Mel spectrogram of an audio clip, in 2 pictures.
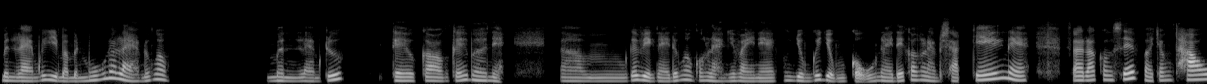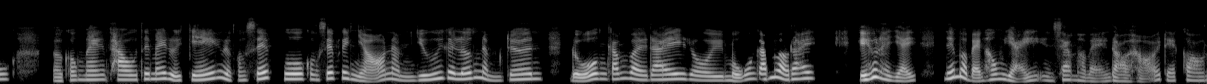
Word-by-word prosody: mình 180 -2 -3
làm 160 -1 -1
cái 210 - -3
gì 190 - +1
mà 165 - -3
mình 150 +1 -5
muốn 200 +9 -3
nó 295 - +2
làm, 170 -11 0
đúng 175 - -6
hông? 230 -3 -1 1.0
Mình 165 -1 -5
làm 155 -2 -7
trước, 230 +7 +1 0.4
kêu 170 -1 0
con 170 -2 -2
kế 185 +5 -2
bên 195 -4 -2
nè, 165 -4 -5 0.5
ừm: 155 -1 -7
"Cái 205 - +1
việc 175 -5 +1
này, 150 -1 -4
đúng 175 +4 -3
hông? 215 -2 -4
Con 185 -1 -7
làm 155 -3 -5
như 165 - -6
vậy 150 -2 -4
nè, 150 0 -4
con 190 -1 -10
dùng 165 -4 -2
cái 210 - 0
dụng 150 -7 -2
cụ 145 +4 -2
này 165 -3 -4
để 170 - +1
con 205 +2 -3
làm 165 -4 -5
sạch 160 -2 -5
chén 235 +7 +2
nè, 210 -8 +2 0.5
sau 195 - +3
đó 195 +1 +1
con 215 -1 -5
xếp 255 +7 +3
vào 185 - -3
trong 190 +3 -6
thau, 225 +2 +4 0.4
rồi 165 - -3
con 205 +5 -4
mang 215 +1 +1
thau 215 -1 +3
tới 250 +3 +1
máy 255 +1 +3
rửa 210 - +4
chén, 230 +7 +3
rồi 245 - +2
con 200 +2 -8
xếp 265 +8 +4
vô, 250 0 +7
con 235 -2 -6
xếp 275 +4 +4
cái 280 -3 +2
nhỏ 200 +1 0
nằm 230 -7 -2
dưới 215 +9 +1
cái 285 -2 +5
lớn 265 +5 +3
nằm 230 -10 -2
trên, 240 +4 +1 0.3
đũa 165 +9 +5
con 250 - -4
cắm 245 +3 0
vời 240 -6 +3
đây 230 +3 +3
rồi 190 -4 0
muỗng 170 -2 0
con 255 +2 -2
cắm 245 -1 +5
vào 260 -6 +6
đây." 265 +4 +2 0.4
Kiểu 220 +11 +8
là 245 -10 +1
vậy, 165 +3 -1 0.3
nếu 285 +5 +4
mà 335 -4 +5
bạn 150 - 0
hông 235 +3 -1
dạy 175 +3 -3
thì 180 - -10
sao 215 +5 -3
mà 190 -5 -9
bạn 145 0 -9
đòi 150 -4 -4
hỏi 215 - -7
trẻ 180 - -6
con 185 -2 -6
200 Hz, 245 wpm, -24 LUFS, 165-240 Hz, 1.0 s, Kiểu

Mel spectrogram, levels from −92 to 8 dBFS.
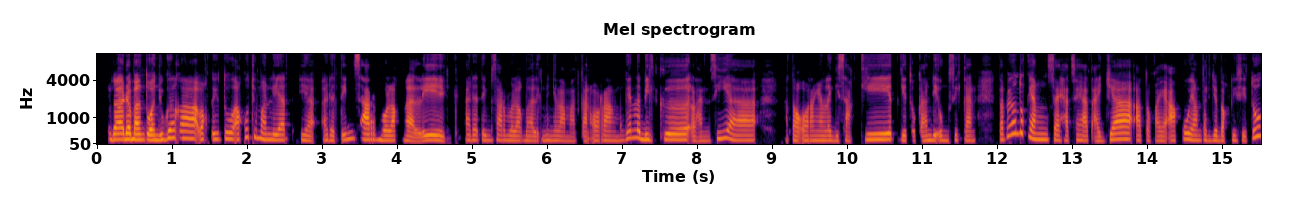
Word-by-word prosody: nggak 210 0 +6
ada 215 - +11
bantuan 200 -2 +7
juga 205 +8 +4
Kak, 250 -2 +4
waktu 215 0 -2
itu. 230 -2 +2
Aku 285 +8 -1
cuman 245 -9 -1
lihat, 195 +2 +1 0.2
ya 180 -3 -2
ada 180 0 -4
tim 215 +6 -4
SAR 205 -1 +4
bolak-balik 175 -1 +1 0.2
ada 190 -1 -4
tim 180 -1 -6
SAR 185 -1 -5
bolak-balik 165 -2 -4
menyelamatkan 165 -2 -7
orang, 170 -1 -3
mungkin 250 +9 -4
lebih 200 -6 +2
ke 205 -1 +2
lansia 180 +2 -2 0.4
atau 170 -1 -1
orang 175 0 -2
yang - - -3
lagi 165 -1 -5
sakit 205 +6 +1
gitu 175 -1 -6
kan, 170 +2 -3
diungsikan. 170 -1 -4 0.3
Tapi 205 - -3
untuk 440 0 +1
yang 210 -5 +3
sehat-sehat 175 -1 -4
aja, 210 +8 +3
atau 175 -1 -4
kayak 165 0 -5
aku 220 +5 0
yang 185 - -2
terjebak 170 -3 -4
di 180 - -6
situ, 270 - -1
185 Hz, 175 wpm, -24 LUFS, 170-205 Hz, 0.4 s, ada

